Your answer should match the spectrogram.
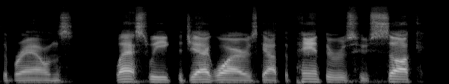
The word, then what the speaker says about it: Jaguars: Jaguars. Say it like that. Wars, not wires. Jaguars. Jaguars.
